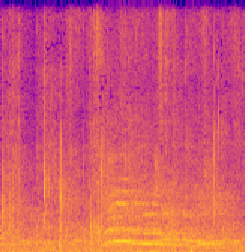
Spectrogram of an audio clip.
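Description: A person's voice, one short drawn-out utterance starting about a second in, over outdoor background noise and a few light taps of footsteps.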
